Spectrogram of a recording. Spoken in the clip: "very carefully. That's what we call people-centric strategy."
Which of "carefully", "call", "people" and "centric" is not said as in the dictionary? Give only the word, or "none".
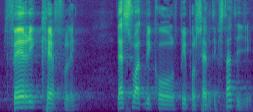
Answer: centric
